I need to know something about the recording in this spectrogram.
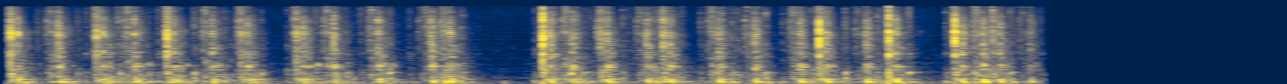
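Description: Mechanical typewriter keys clacking in a rapid run of keystrokes, with a brief pause about two and a half seconds in. The typing stops abruptly a little after five seconds.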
